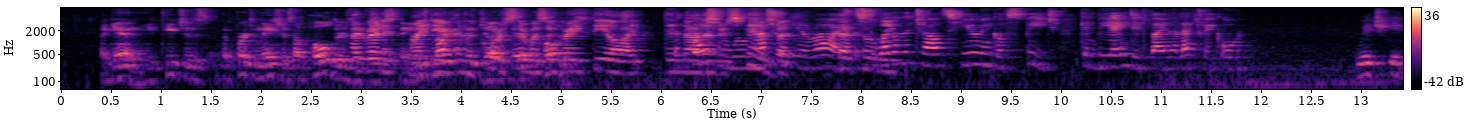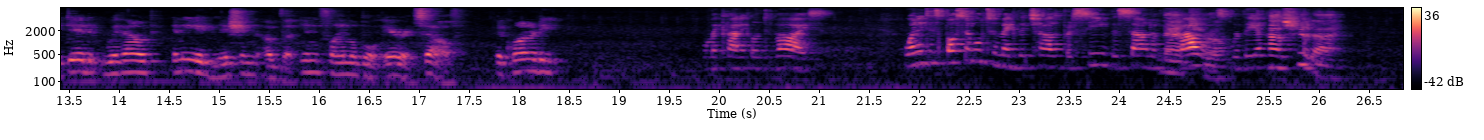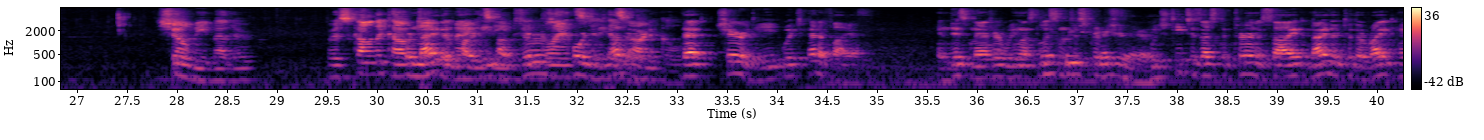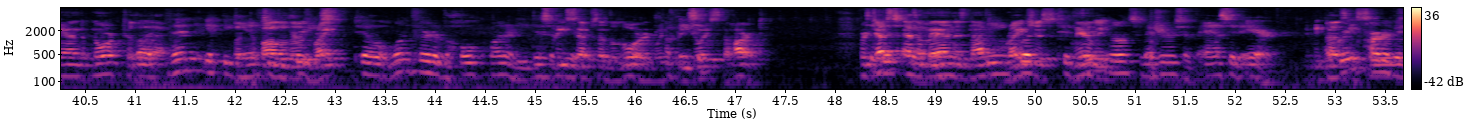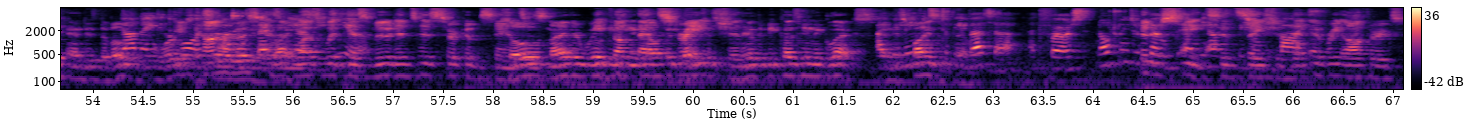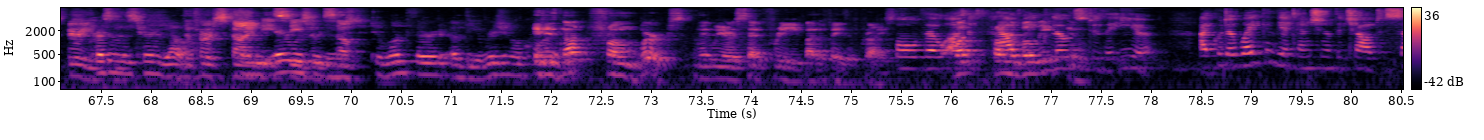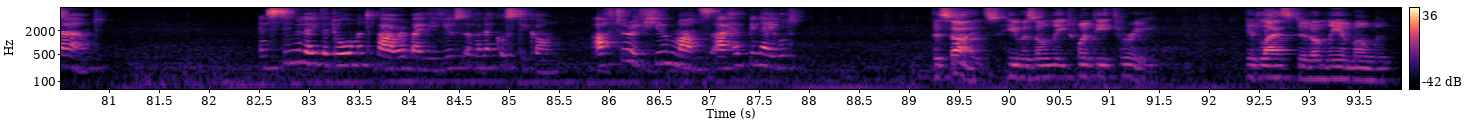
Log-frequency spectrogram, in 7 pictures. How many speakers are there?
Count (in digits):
4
